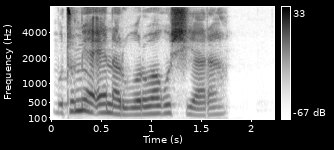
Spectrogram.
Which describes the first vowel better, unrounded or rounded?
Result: rounded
